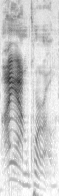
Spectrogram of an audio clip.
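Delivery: proud little kobold. Acted. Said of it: "I can't really do a different sounding kobold voice".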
